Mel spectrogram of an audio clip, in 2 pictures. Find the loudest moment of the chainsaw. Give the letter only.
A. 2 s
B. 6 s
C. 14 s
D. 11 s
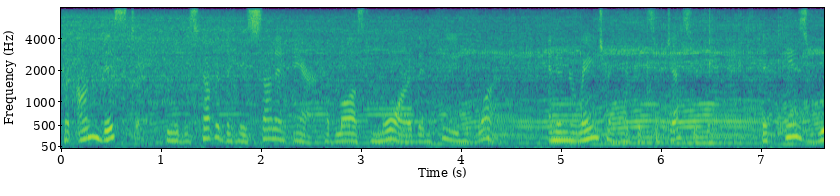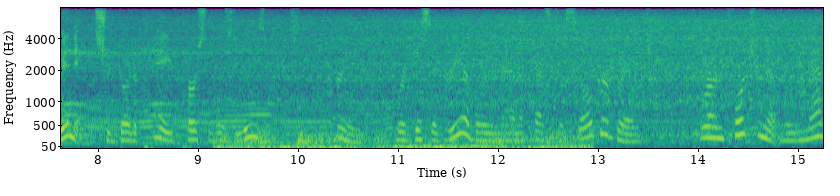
B.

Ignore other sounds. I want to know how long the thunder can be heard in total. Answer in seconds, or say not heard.
4 s.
